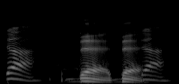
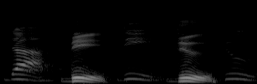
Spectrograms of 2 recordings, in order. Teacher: Nah, jadi kalau dalnya Arabiyah atau huruf Arab, da, makharajul huruf, da itu bukan da, tapi da di belakang gigi atas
